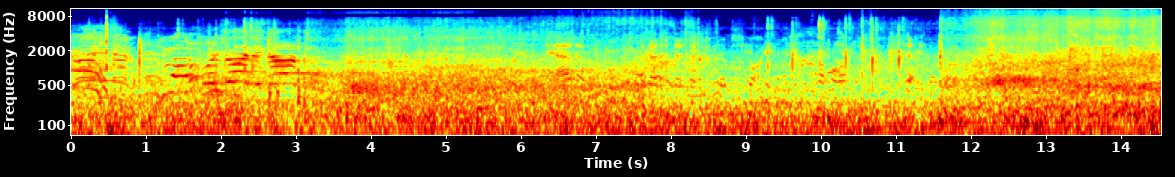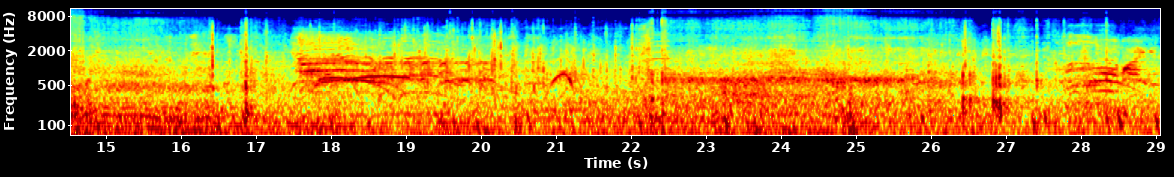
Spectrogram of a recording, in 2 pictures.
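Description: Skateboard wheels rolling on rough asphalt, with repeated clacks and knocks of boards popping and landing, under voices of onlookers calling out now and then.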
